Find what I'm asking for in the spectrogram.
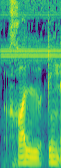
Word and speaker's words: خَلْقٍ: And then we have خَلْقٍ. Again, where the خَ has تَفْخِيم and the قَاف has تَفْخِيم at the lowest level because of the تَنْوِين الْكَسْر. خَلْقٍ عَلِيمٍ.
